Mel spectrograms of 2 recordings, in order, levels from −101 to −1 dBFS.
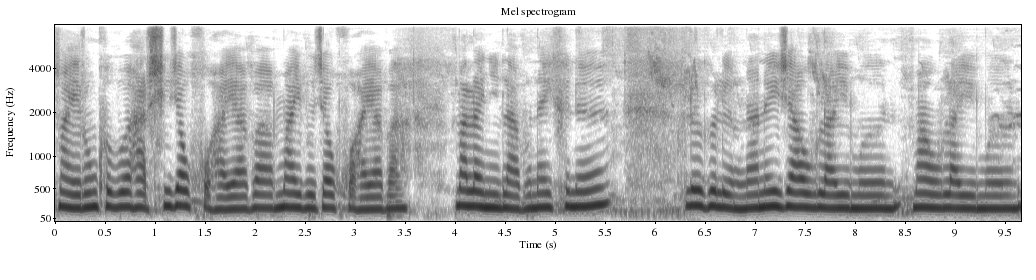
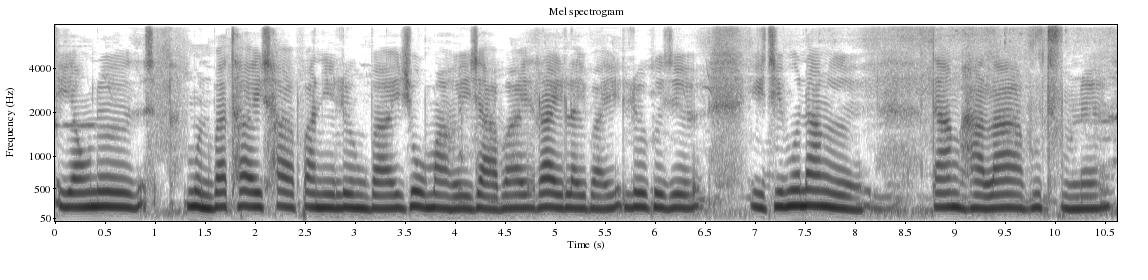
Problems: low volume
